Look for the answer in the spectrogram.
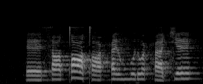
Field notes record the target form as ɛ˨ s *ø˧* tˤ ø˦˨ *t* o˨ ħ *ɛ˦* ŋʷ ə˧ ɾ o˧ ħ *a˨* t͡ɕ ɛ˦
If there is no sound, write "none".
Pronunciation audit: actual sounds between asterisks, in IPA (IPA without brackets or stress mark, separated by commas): ɛ˧, tˤ, ɛ˧, a˨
